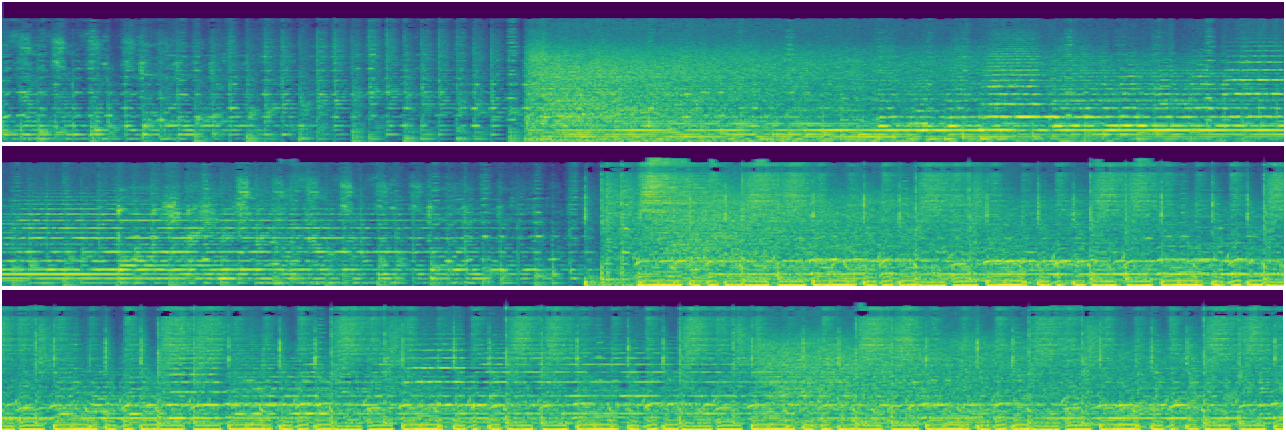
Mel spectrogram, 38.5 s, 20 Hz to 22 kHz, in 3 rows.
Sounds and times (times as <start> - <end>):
Music: 0.0 - 38.4.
